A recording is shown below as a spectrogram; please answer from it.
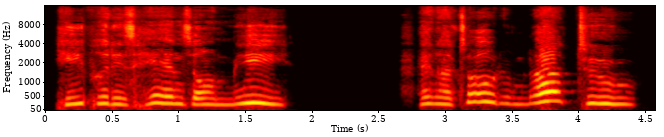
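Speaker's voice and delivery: high, slow, tearful whine; crying young man impression. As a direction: imitate a sobbing teen complaining. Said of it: "That's actually a pretty good impression".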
